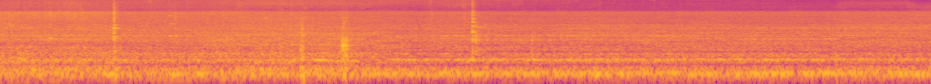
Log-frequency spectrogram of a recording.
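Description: Shimeji mushrooms with garlic and spring onion sizzling faintly in a nonstick frying pan, over a steady low hum. Three sharp clinks come as the spatula scrapes the food out of the pan onto a plate.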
